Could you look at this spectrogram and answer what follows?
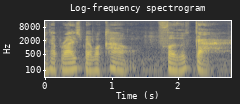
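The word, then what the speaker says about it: Phở gà: Rice แปล ว่า ข้าว เฝอ ก่า เ อ่าน ว่า ไม่ อ่าน โฟกา นะ อ่าน เฝอ กา นะ ฮะ เป็น เฝอ เ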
